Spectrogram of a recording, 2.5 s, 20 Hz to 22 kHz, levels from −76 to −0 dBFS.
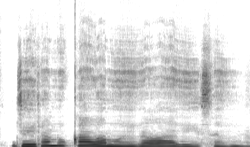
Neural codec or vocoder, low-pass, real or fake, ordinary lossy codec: codec, 44.1 kHz, 1.7 kbps, Pupu-Codec; none; fake; none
